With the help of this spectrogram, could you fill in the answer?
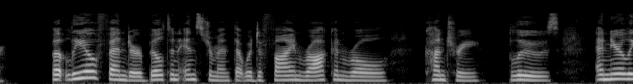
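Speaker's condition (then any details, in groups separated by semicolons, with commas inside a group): No condition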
